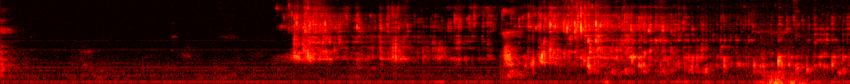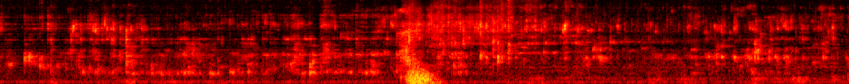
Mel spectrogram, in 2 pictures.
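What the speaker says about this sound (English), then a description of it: "let's go ahead and get this poured up" Kombucha is poured into a container over a sink: after a short silence, a quiet trickling pour begins with small splashes and drips, faint and uneven throughout.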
